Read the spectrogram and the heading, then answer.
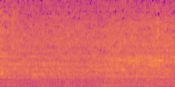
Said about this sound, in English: That's a long train. Sorry for that. That's what you get when you live on the main railroad from Antwerp to Cologne, where there's of course a lot of freight going from the Antwerp harbor to the industrial area in the North Rhine-Westphalia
